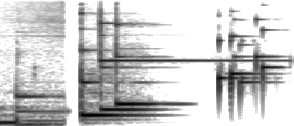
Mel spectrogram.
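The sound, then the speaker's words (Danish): A bright electronic notification chime: a low thud, then a ringing multi-tone ding sustaining and decaying, followed by a quick flurry of sparkly higher blips. Clear, with no voices. “Du har åbnet en besked fra det digitale rum.”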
